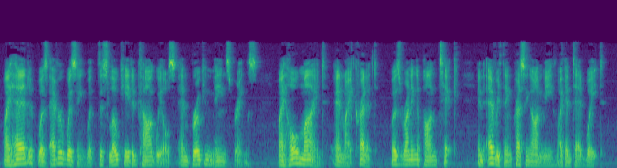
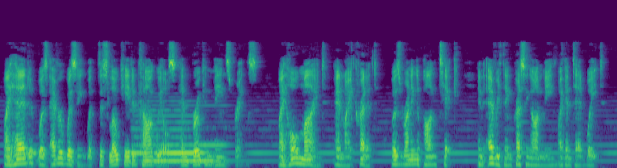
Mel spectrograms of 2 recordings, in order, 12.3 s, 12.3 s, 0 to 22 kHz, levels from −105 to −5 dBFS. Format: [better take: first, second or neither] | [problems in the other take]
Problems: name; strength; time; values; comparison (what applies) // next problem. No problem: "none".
first | noise reduction (classical method log-MMSE)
